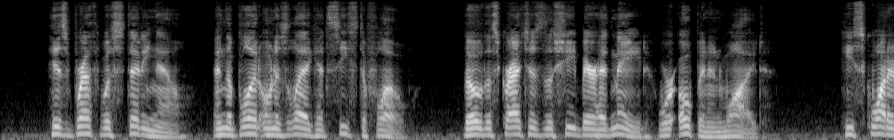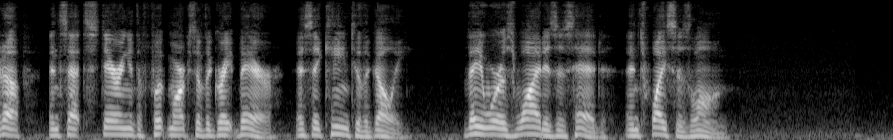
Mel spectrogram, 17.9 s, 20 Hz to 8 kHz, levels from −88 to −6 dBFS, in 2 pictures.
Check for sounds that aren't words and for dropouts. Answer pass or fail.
pass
